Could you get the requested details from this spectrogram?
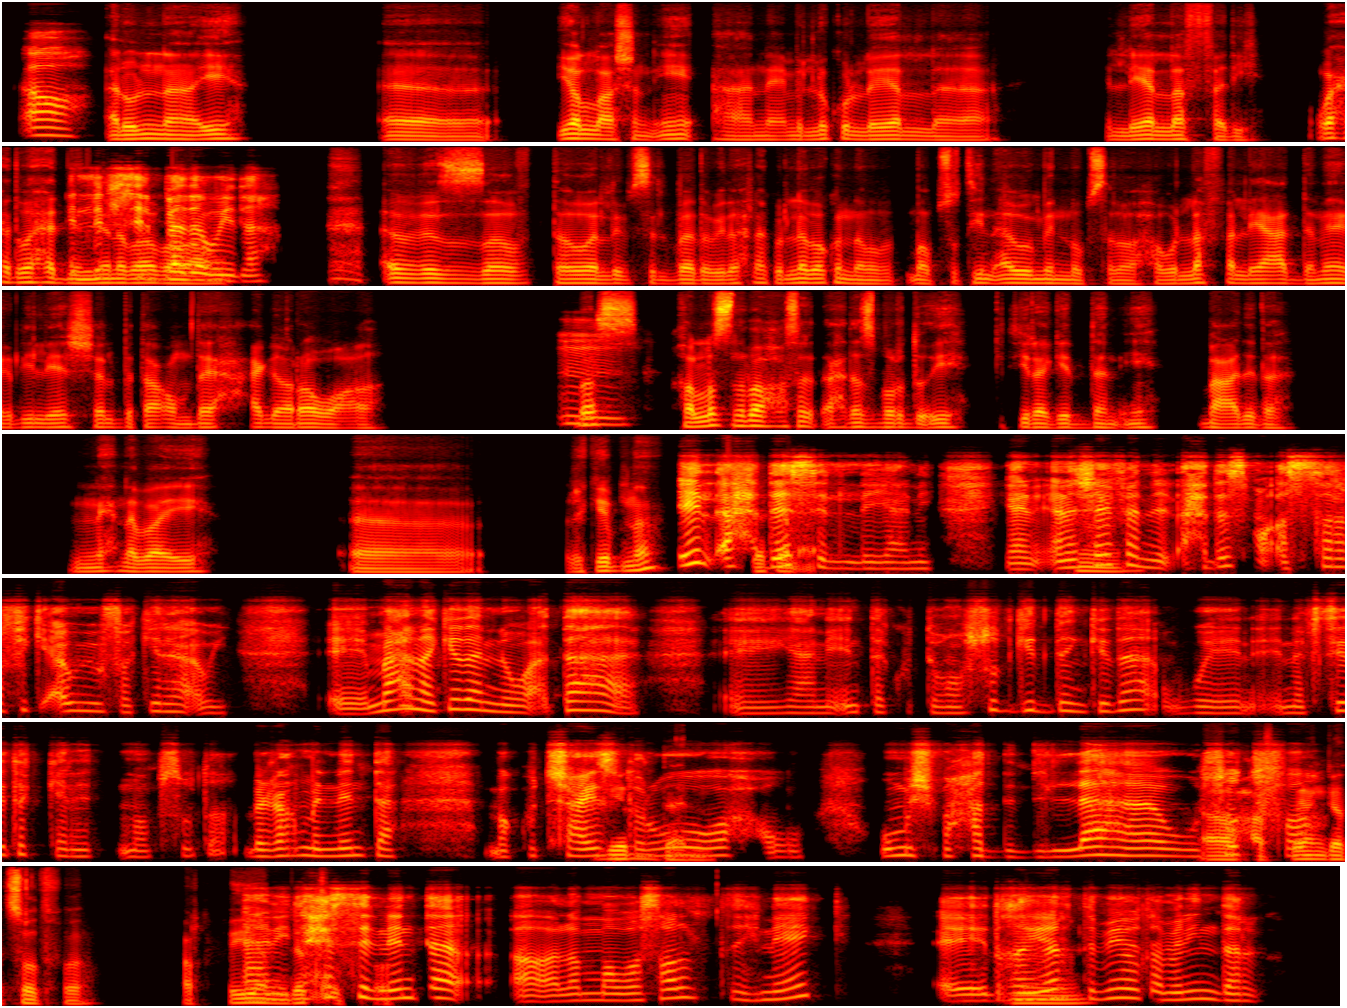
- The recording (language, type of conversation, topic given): Arabic, podcast, إيه آخر حاجة عملتها للتسلية وخلّتك تنسى الوقت؟
- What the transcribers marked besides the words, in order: unintelligible speech; tapping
